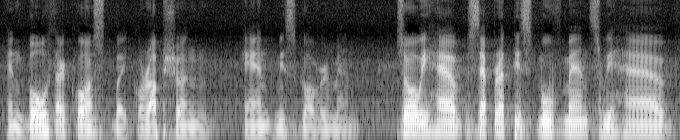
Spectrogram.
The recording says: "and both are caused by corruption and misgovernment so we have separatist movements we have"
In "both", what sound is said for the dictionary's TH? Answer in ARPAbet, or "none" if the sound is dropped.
TH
